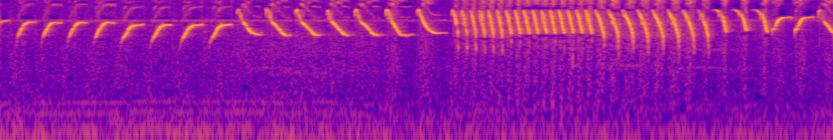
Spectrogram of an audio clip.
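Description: Domestic canary singing in tours: a run of clear falling whistles, then quicker swooping notes, then a fast, bright high trill before more slurred sweeps.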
